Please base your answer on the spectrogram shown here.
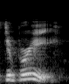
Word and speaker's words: debris: the last word is debris this word is funny because it's spelled differently it has a silent S at the end so it's de Bie R is debris it's something that's discarded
